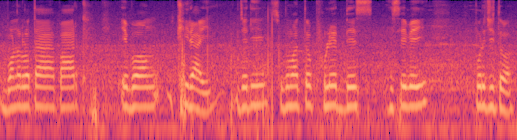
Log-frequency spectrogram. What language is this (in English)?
Bangla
